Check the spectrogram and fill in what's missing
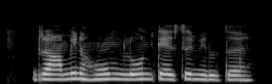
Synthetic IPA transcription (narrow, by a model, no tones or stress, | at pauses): ɡɾaːminɦoːmloːnkɛːsemɪlt̪aɦɛː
